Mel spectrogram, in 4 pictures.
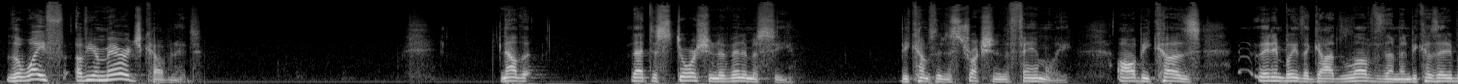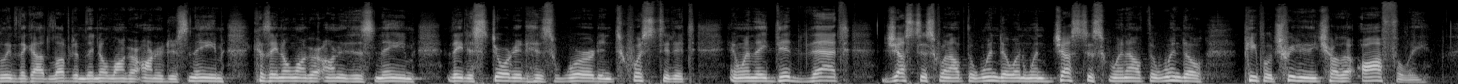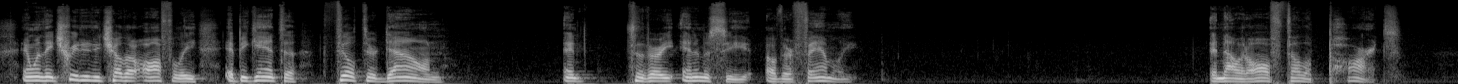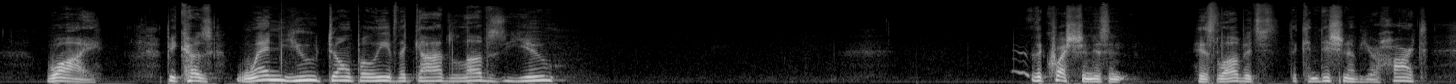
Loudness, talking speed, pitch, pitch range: -19 LUFS, 130 wpm, 150 Hz, 135-170 Hz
